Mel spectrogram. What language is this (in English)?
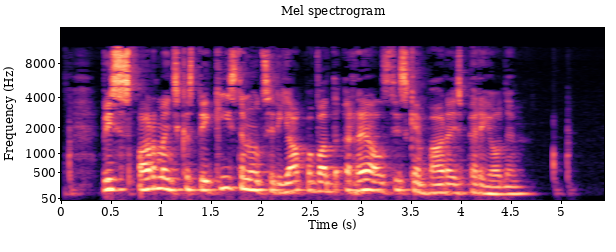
Latvian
